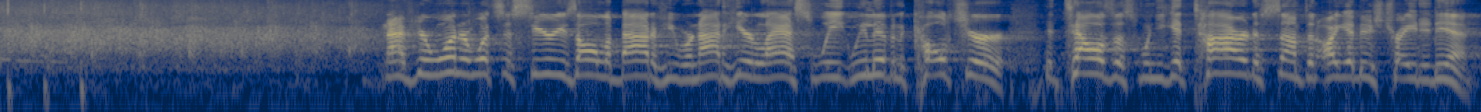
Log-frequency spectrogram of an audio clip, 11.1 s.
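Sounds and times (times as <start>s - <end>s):
audience hand clapping: 0.0s - 2.9s
speech: 2.9s - 11.0s.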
